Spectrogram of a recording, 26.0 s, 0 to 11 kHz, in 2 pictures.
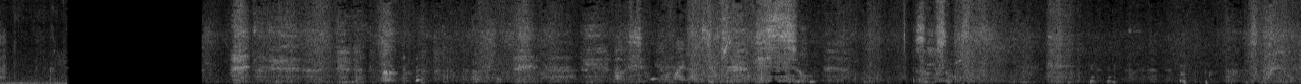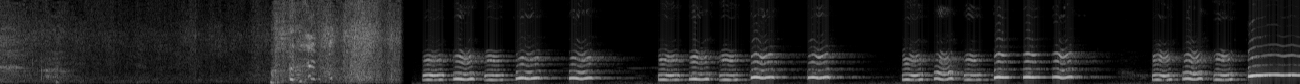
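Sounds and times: operatic soprano singing: 17.2s - 26.0s.

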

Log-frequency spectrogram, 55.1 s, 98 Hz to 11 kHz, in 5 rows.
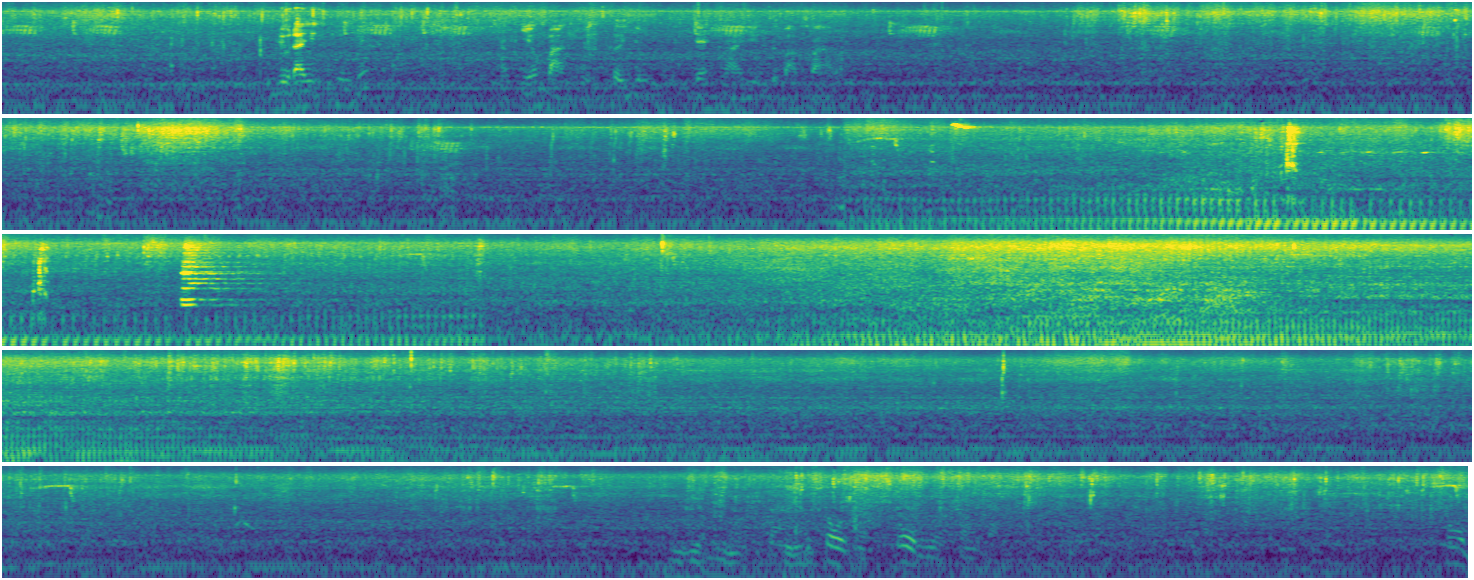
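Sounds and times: passing vehicle engines: 17.2s - 55.0s
horn toot: 23.3s - 24.2s.

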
